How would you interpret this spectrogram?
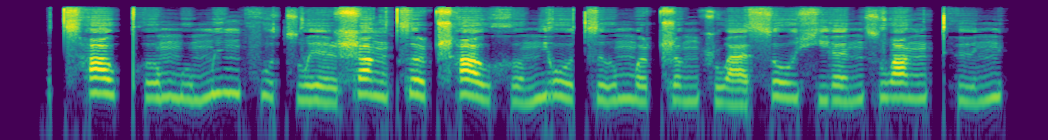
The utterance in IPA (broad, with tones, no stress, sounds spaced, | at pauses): t͡sʰ ɑ˥ ʊ̯ pʰ ɤ˧˥ m u˨˩ m i˥ ŋ f u˥˩ t͡s w e˨˩ ɪ̯ ʂ ɑ˥˧ ŋ t͡s ɤ˥˧ ʈ͡ʂʰ ɑ˥˩ ʊ̯ x ɤ˨˩ n̪ j o˥˩ ʊ̯ t͡s ɹ̩˧˥ m ɤ˧˥ ʈ͡ʂ ɤ˧˥ ŋ ʂ w ä˨˩ s o˥ ʊ̯ ɕ j ɛ˧˥ n s w ɑ˥ ŋ t̪ʰ y˧˥ n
